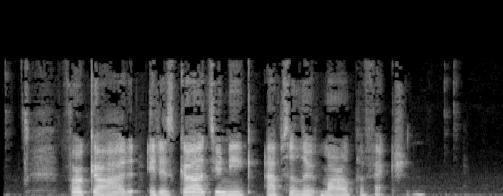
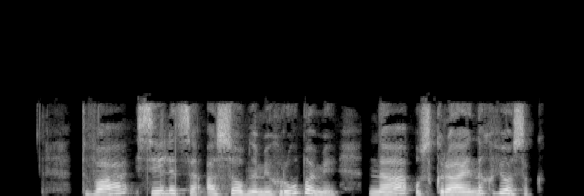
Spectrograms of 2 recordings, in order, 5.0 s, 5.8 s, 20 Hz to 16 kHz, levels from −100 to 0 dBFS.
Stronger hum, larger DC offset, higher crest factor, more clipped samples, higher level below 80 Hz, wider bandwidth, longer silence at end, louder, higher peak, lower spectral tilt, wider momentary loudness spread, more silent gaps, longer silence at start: neither; neither; about the same, 20 dB vs 18 dB; neither; first, -48 dBFS vs -58 dBFS; first, 11.5 kHz vs 8 kHz; first, 0.8 s vs 0.55 s; about the same, -20 LUFS vs -18 LUFS; about the same, -2 dBFS vs -2 dBFS; about the same, -4.5 dB/octave vs -4 dB/octave; first, 21 LU vs 10 LU; second, none vs 3.63-3.69 s; second, 0.25 s vs 0.85 s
